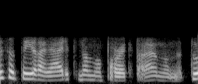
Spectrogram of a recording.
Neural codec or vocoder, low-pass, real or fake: codec, 16 kHz in and 24 kHz out, 0.9 kbps, LongCat-Audio-Codec, fine tuned four codebook decoder; 3.6 kHz; fake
